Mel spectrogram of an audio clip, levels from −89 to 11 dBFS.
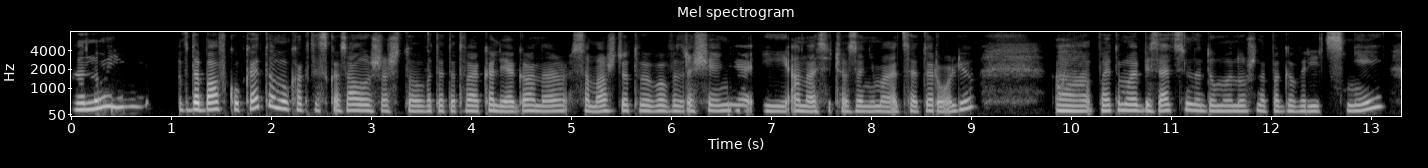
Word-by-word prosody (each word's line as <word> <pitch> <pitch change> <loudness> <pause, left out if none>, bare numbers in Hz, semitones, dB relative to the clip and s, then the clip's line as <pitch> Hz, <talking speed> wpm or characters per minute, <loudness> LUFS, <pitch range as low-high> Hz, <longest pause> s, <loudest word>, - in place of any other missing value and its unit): Ну 245 +7 +5
и 335 -2 +2 0.5
в 225 -1 -5
добавку 240 +1 +6
к 235 - -6
этому, 310 -2 +4
как 225 -3 -4
ты 215 - -7
сказала 205 +1 +1
уже, 195 0 -3
что 185 +1 -3
вот 190 0 -5
эта 185 -1 -1
твоя 190 -1 0
коллега, 185 0 +1
она 190 0 -1
сама 185 -1 -1
ждёт 200 0 -4
твоего 195 -1 -1
возвращения, 195 +2 -2
и 185 -2 -2
она 185 -3 +1
сейчас 170 0 -4
занимается 180 +1 -2
этой 180 +3 -2
ролью. 220 - -1 0.8
А, 190 -2 +2
поэтому 205 +2 +1
обязательно, 205 +1 0
думаю, 190 0 -1
нужно 190 +1 -3
поговорить 185 0 -3
с - - +2
ней, 240 - 0
195 Hz, 155 wpm, -23 LUFS, 185-215 Hz, 0.8 s, добавку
